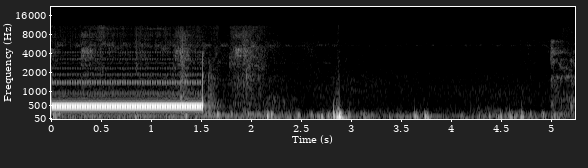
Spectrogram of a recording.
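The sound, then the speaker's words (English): A loud, steady telephone ringing tone, heard while placing a call to a contact at Levity near midnight, sounds once for about a second and a half, then cuts off abruptly, leaving faint line noise and a single sharp click. “Thank you for calling him.”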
